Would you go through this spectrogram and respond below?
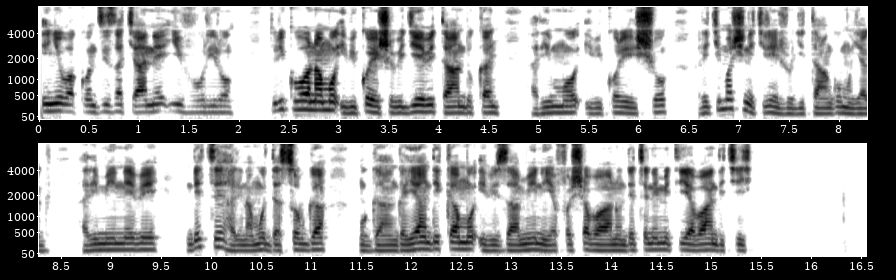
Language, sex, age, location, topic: Kinyarwanda, male, 18-24, Huye, health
